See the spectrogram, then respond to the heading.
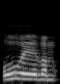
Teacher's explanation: ओ एवं औ का उच्चारण स्थान कंठोस्थ होता है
